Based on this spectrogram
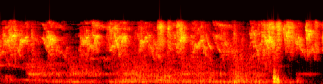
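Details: Colony of budgerigars kept in an aviary, many birds squawking and chirping at once in a continuous high, harsh, bubbling chatter.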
